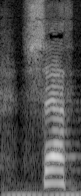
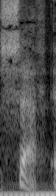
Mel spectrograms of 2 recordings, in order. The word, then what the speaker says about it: saith: He says, he that hath an ear, let him hear what the Spirit saith unto the churches. Now the word S-A-I-T-H is not pronounced saith, it's pronounced Seth, S-E-T-H, like you'd say Seth.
